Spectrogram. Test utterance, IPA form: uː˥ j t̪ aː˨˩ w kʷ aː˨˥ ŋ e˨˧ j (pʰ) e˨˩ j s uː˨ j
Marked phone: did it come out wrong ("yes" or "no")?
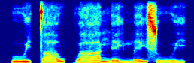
yes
